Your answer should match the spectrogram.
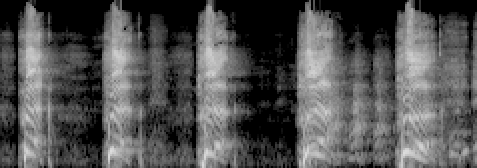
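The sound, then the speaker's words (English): A person imitates someone else's loud sneeze with five sharp, forceful vocal bursts roughly a second apart, each ending in a falling, squeaky tone, without any talking. “It doesn't sound like a sneeze. Here's what it sounds like.”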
